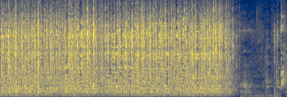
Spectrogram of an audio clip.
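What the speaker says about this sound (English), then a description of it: "And I'm serging this together with gray thread." A serger overlock machine sews fabric with gray thread, a loud, dense mechanical whir running steadily up close before slowing and stopping near the end.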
